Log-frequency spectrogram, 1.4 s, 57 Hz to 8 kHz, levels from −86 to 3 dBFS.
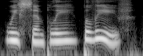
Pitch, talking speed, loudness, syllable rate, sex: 215 Hz, 125 wpm, -15 LUFS, 4.8 syllables/s, female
